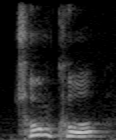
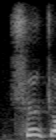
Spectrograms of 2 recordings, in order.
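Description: First: "Çonko" said with a back o instead of ü; mock mispronunciation. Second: Said in the usual way. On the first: Shown as a demonstration. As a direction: say "Çonko" as çon-ko, o for ü. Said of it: "Çonko bunun bir sebebi var". ("Çonko" diye bozuk telaffuz) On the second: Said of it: "Çonko".

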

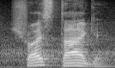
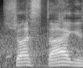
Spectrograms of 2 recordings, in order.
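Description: First: "Schweinsteiger" said shy-stah-ger with clear sh start and final r; "Schweinsteiger" sounded out deliberately, sh and r; careful corrected name. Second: "Schweinsteiger" mumbled as sass-tah-geh, first sounds garbled; "Schweinsteiger" said loosely, no sh, no r; unsure mangled name. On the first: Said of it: "Acho que é assim, né, que fala". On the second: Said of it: "sei lá como é que chama esse maluco". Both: Shown as a demonstration.

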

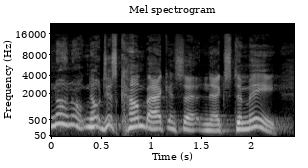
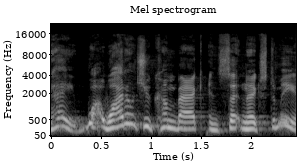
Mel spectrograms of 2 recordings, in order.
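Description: First: Said in the usual way. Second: Gentle, kindly deacon asking politely; kindly, gently. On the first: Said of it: "He said". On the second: Retold or imitated. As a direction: coax him back like a kind usher. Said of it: "very kindly said".

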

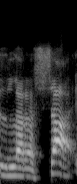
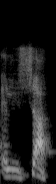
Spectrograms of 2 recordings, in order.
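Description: First: "Larasha" said slowly with a clear "ra"; slow, deliberate "Larasha"; intended word. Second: "Elisha" with "li" where "ra" should be; "Elisha", quicker, with a "li" in the middle; misheard word. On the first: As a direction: stretch out "Larasha" to show the real word. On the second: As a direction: offer "Elisha" as the sound-alike mishearing. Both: Shown as a demonstration. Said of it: "because he mumbled".

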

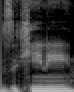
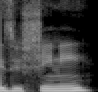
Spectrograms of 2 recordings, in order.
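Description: First: Said in the usual way. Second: Zucchini said "zoo-SHEE-nee"; mispronounced zucchini. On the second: Acted. Guest admits mispronouncing words to the tester, zucchini said as "zoo-SHEE-nee". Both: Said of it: "I mispronounce words a lot".

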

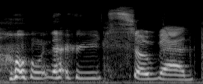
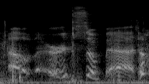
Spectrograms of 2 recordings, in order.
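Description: First: Slow pained moan. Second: High whispered sob of pain; whispered cry. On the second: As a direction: sob it under the breath. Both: Real, not acted. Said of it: "I'm crying right now".

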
